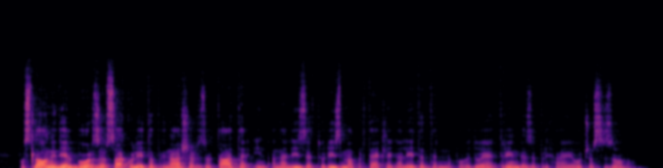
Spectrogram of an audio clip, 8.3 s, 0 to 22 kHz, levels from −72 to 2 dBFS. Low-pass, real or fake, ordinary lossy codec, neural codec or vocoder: 14.4 kHz; real; none; none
